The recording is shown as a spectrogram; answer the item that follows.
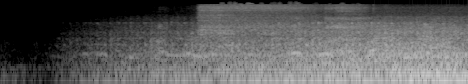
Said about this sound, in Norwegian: En rød buss svinger inn i Viborg på Jylland og blir møtt med jubel og sang.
